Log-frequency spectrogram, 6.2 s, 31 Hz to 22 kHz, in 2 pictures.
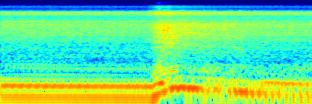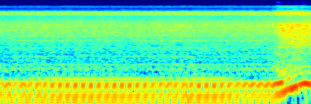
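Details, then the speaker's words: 1990 Ford Ranger, reman long block, PCV line reconnected, idling: lumpy idle with uneven low chuffing, revs dipping and recovering, exhaust at the tailpipe pulling back in and out inconsistently. "just to show you what I was talking about with the exhaust on this thing pulling back in and out in and out it's not a consistent I think it's one up in the pipe which it shouldn't be doing"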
